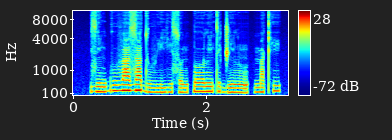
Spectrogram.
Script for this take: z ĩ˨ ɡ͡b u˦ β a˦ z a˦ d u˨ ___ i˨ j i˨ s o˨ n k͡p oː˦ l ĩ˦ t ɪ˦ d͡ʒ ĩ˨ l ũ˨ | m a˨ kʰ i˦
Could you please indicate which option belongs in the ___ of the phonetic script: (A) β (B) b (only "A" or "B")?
A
